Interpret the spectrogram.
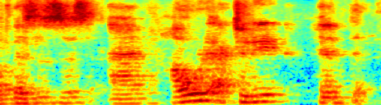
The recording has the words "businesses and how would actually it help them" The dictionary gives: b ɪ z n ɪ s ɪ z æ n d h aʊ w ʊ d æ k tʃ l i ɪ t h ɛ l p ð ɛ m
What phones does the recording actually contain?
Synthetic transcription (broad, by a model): b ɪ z n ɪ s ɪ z æ n d h aʊ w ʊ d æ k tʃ i ɪ t h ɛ l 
